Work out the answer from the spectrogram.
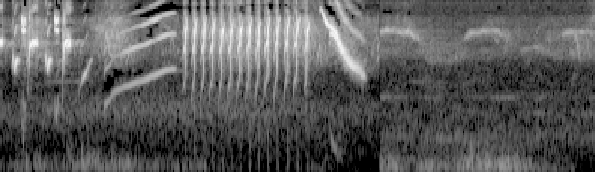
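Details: European goldfinch giving a few high chirps, thin rising whistles, then a rapid even rattling trill and a downslurred note, followed by quiet with faint low background rumble.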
